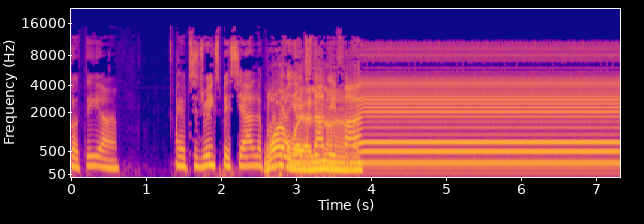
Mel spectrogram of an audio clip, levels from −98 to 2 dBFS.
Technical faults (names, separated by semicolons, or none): system hang loop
